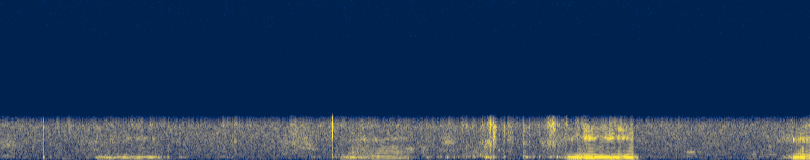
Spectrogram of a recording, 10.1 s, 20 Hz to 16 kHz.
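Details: Drunk man passed out asleep and snoring: slow, rough, rattling sounds with each breath, roughly 22 a minute, in a quiet room.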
